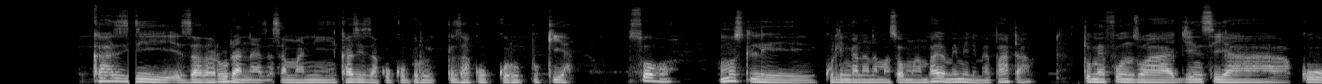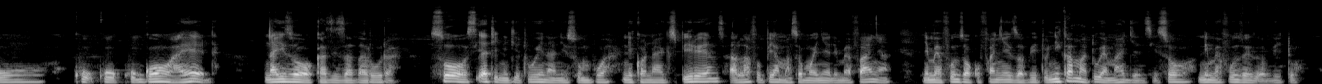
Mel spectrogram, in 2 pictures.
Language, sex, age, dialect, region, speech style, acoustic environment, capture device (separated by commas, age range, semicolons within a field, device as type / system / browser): Swahili, male, 25-34, Kenya - Nairobi Sheng-influenced, Kenya, excited; focused; nervous; anxious, people talking; music; nature, mobile / Linux / Chrome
